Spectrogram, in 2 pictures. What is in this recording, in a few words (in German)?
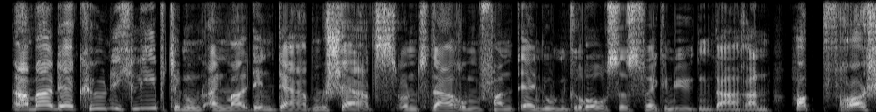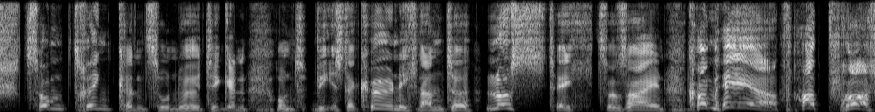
hoerbuch; poe; Muttersprache Deutsch, Englisch/UK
